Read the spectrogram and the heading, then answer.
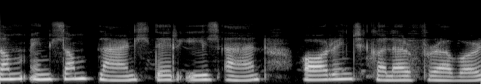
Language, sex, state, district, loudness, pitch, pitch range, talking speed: English, female, Odisha, Nuapada, -17 LUFS, 210 Hz, 195-235 Hz, 125 wpm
